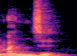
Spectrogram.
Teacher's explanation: கடைசியில் வந்திருக்கக்கூடிய சு அப்படிங்கிறது முழுமையா ஒலிக்காதனால இது குற்றியல் உகரம். இதுக்கு முன்னாடி வந்திருக்கக்கூடிய மெய் இஞ் அப்படிங்கறது மெல்லினம் அதனால இதுவும் என்ன குற்றியல் உகரம் மென்தொடர் குற்றியல் உகரம்.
